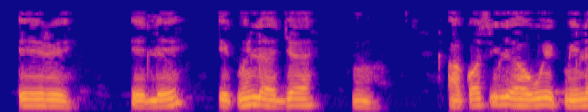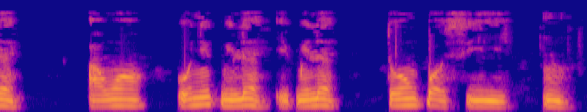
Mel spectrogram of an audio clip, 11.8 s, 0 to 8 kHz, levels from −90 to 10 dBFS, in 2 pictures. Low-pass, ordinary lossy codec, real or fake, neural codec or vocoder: 7.2 kHz; MP3, 24 kbps; real; none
